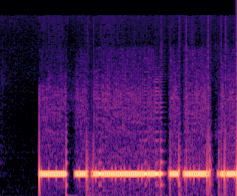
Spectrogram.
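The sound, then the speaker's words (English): A steady electronic phone ringback tone at one pitch while calling a phone, broken by irregular short gaps and stutters, giving an odd, uneven ringback rather than a normal ring pattern. Loud, no voices. “Even his phone ring is all fucked up. It's like super lazy.”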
